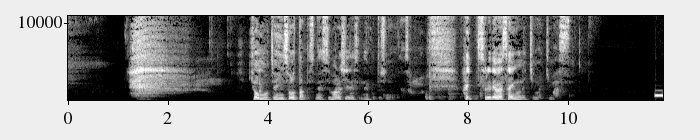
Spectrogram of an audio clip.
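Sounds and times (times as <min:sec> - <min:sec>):
group of people taking a deep breath together: 0:01.2 - 0:03.0, 0:07.2 - 0:07.9
speech: 0:03.7 - 0:10.0.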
